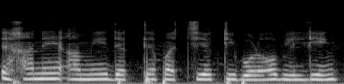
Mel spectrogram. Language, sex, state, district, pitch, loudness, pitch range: Bengali, female, Assam, Hailakandi, 230 Hz, -16 LUFS, 225-240 Hz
